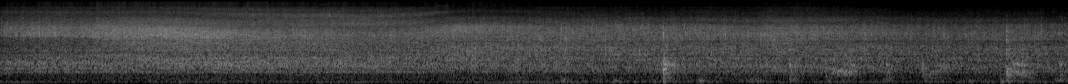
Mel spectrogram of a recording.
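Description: Mustard seeds and freshly ground mint paste fry in a hot pan, giving a steady, fairly loud sizzle and hiss throughout, with a few faint pops and stirring clicks toward the end.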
